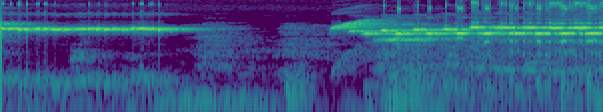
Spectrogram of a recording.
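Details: Male Russian singer canary from a breeder in Miami, Florida, singing a sustained high whistled trill that breaks off, then resumes as a bright, layered rolling warble.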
